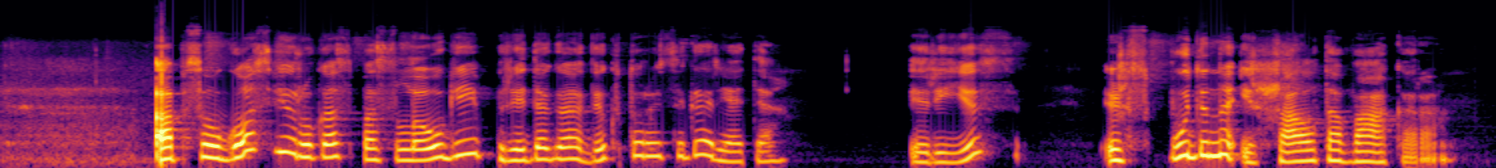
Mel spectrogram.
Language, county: Lithuanian, Alytus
